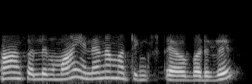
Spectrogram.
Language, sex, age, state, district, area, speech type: Tamil, female, 18-30, Tamil Nadu, Dharmapuri, rural, conversation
